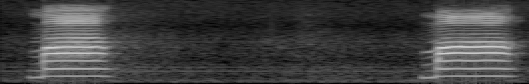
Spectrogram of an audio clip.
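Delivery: ma short and light; ma quick and toneless; neutral tone. Shown as a demonstration. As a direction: clip ma lightly with no contour. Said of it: "seperti tidak bernada dan ringan".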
